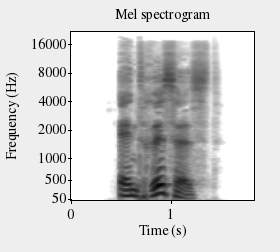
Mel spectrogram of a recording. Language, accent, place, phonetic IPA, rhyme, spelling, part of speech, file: German, Germany, Berlin, [ɛntˈʁɪsəst], -ɪsəst, entrissest, verb, De-entrissest.ogg
- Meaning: second-person singular subjunctive II of entreißen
